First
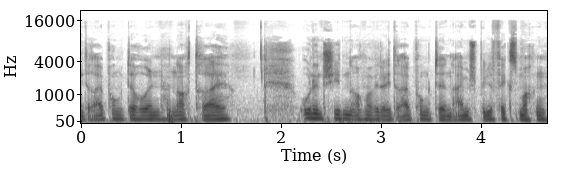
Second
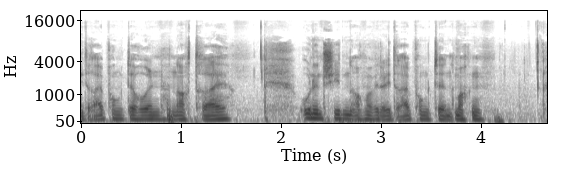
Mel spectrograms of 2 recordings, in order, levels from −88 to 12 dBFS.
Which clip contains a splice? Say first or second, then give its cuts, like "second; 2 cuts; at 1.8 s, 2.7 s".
second; 1 cut; at 3.7 s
